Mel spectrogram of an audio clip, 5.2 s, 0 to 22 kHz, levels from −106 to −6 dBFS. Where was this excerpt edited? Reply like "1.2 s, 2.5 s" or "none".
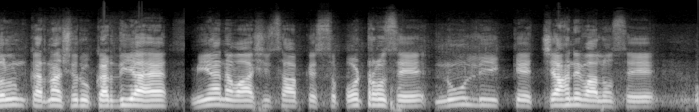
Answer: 1.4 s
